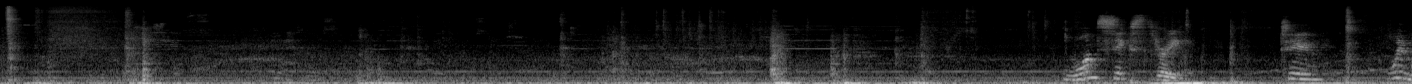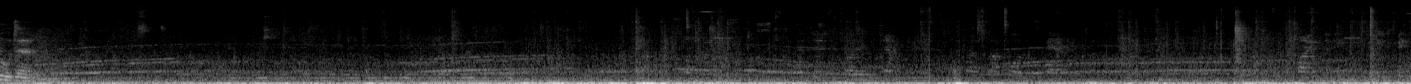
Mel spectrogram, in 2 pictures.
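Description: Loose panels on a bus rattle and knock.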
